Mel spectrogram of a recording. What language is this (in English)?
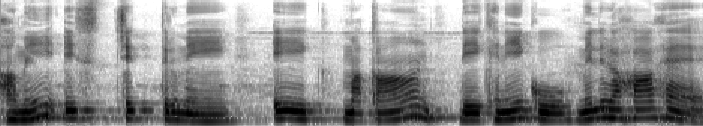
Hindi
